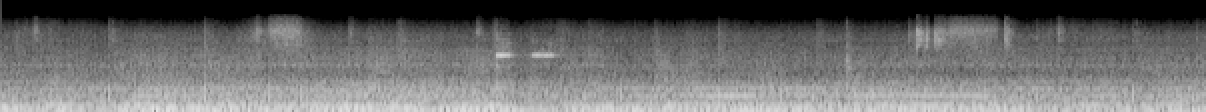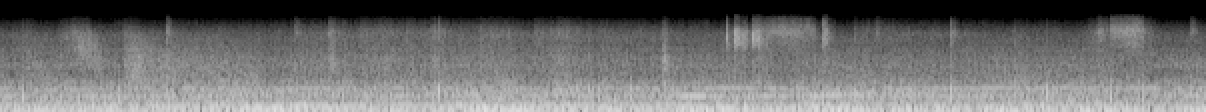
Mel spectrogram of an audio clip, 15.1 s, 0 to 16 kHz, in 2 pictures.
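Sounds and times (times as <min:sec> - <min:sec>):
excavator diesel engine running: 0:00.0 - 0:15.0
short beeps: 0:03.1 - 0:03.6.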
